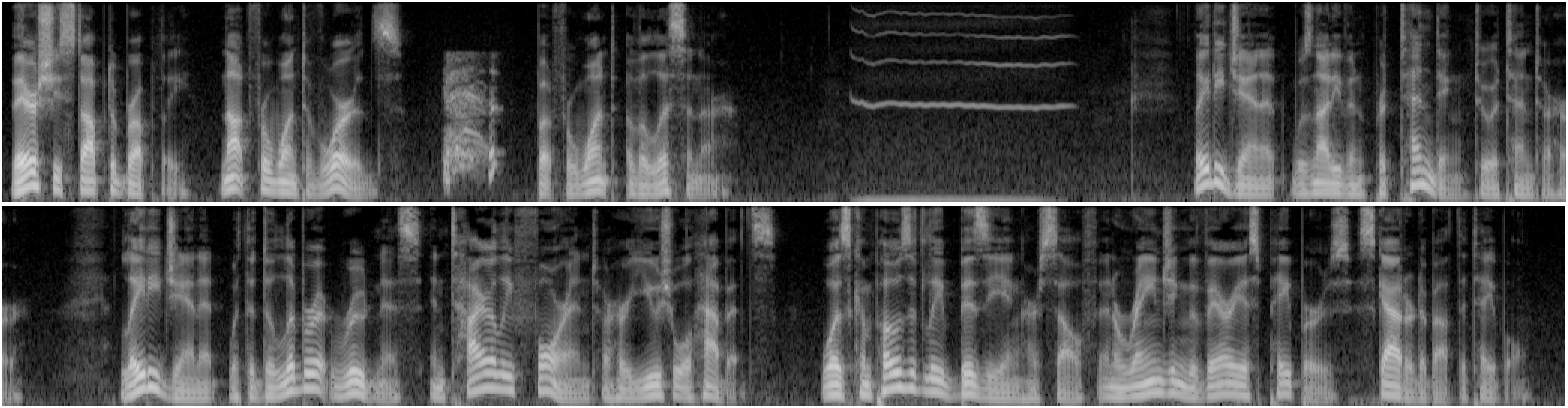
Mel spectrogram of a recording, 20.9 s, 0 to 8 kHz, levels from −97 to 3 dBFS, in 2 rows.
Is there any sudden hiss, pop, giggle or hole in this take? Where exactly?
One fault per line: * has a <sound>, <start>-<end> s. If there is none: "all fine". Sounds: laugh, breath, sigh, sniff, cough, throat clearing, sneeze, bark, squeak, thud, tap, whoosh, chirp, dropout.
* has a cough, 2.9-3.4 s
* has a squeak, 5.7-7.2 s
